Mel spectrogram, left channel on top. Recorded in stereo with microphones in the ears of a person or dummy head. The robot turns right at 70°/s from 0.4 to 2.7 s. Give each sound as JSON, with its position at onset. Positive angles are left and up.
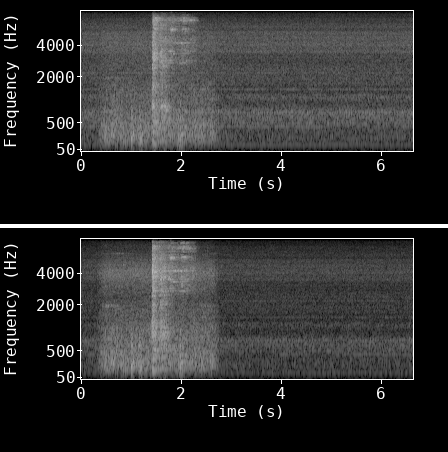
{"t": 1.4, "sound": "breaking glass", "azimuth_deg": -95, "distance_m": 3.5}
